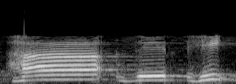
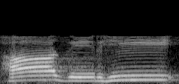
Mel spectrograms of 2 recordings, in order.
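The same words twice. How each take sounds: First: The final vowel is kept short. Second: The final vowel is stretched out long. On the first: The speaker calls it right. "इसको पढ़ेंगे" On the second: The speaker calls it wrong. "इस तरह पढ़ने से हरकत को खींचना ... ये हिज्जे गलत है"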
